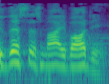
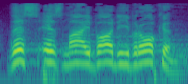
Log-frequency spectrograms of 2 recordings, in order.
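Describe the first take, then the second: First: Said in the usual way. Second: "broken" leaned on, louder, with a falling close; stress on broken. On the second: Shown as a demonstration. Preacher contrasting the bare words with "broken", stressing broken. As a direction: land hard on "broken". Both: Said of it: "That's the emphasis".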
